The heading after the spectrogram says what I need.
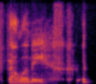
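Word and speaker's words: Felinet: the sister way that it sounds like felony which I thought was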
